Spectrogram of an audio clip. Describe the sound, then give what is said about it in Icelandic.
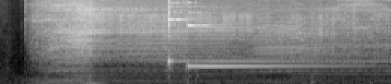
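A Ramax electric toothbrush switches on abruptly and hums steadily, a bright buzzing whine with a brief pitch wobble partway through, running alone without any voices. “Tannbusti? Já, akkurat. Þetta var, var það Ramax tannbustin.”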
